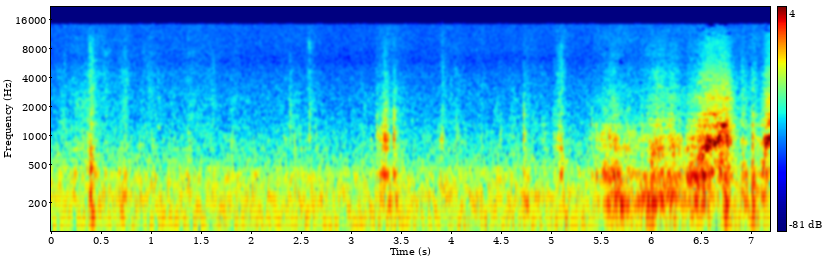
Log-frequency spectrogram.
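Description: A hand drags the metal zipper pull around the lid and pocket seams of a large, closed, hollow black fabric suitcase. Quiet scattered ticks and short zipping rasps lead into a louder, longer, bright zipping run near the end.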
